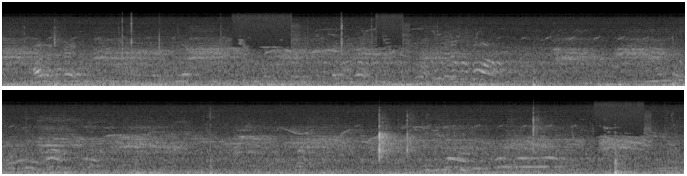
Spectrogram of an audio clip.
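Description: Men shout to each other at a distance.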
